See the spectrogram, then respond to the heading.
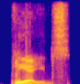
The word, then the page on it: Pleiades: British English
